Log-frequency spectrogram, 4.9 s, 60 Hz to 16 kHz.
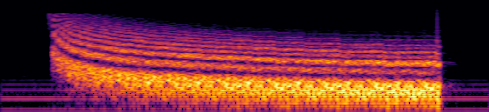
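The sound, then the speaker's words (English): Real Big Bang sound waves, sped up so a few hundred thousand years fit into about seven seconds and scaled up by 42 octaves into hearing range: a loud, steady roar that bursts in abruptly, its layered tones sliding steadily downward in pitch for about four seconds before cutting off. No talking. “And it's speeded up, so those few hundred thousand of years go into about 7 seconds, and it's scaled up by 42 octaves to audible range.”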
